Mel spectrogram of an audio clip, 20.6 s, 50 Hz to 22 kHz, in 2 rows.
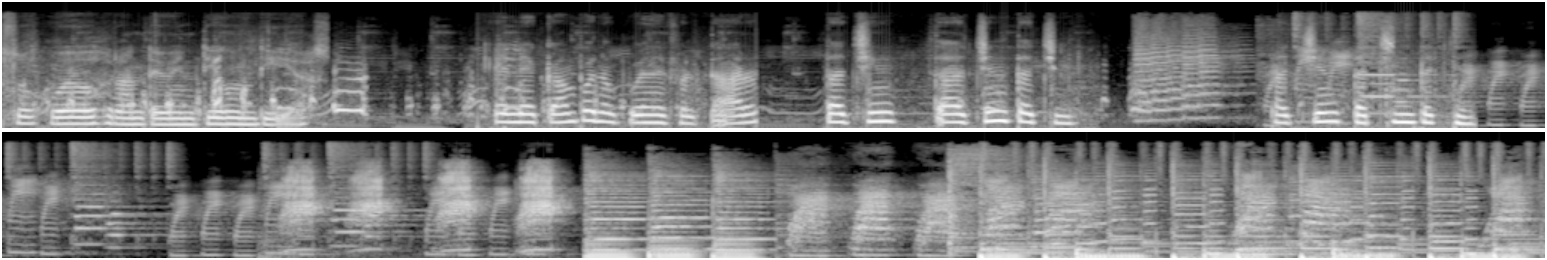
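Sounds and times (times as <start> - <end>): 
speech: 0.1 - 2.2, 3.3 - 7.3, 8.4 - 10.4
duck quacking: 0.6 - 3.6, 7.3 - 14.4, 15.4 - 17.7, 18.5 - 19.5
bouncy musical backing with steady bass: 7.6 - 15.9, 16.5 - 20.5.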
